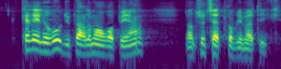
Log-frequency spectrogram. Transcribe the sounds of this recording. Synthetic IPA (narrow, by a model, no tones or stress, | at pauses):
kɛlɛləʁold̪ypaʁləmɑ̃øʁɔpeɛ̃ | d̪̥ɑ̃t̪ut̪sɛt̪̚pχɔblemat̪ik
